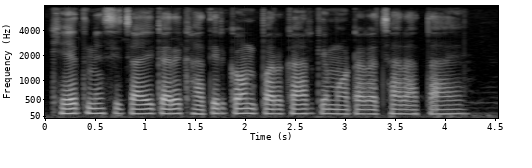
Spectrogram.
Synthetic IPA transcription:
kʰeːt̪mẽsɪt͡ʃaːikəɾekʰaːt̪ɪɾkɔʊnpɾəkaːɾkemɔːʈəɾətːʃʰaɾəɦt̪aɦɛː

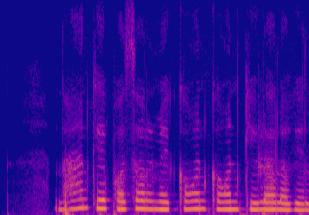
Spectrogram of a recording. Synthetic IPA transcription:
d̪ʱankepʰəsəlmekənkənkiɽaləɡel

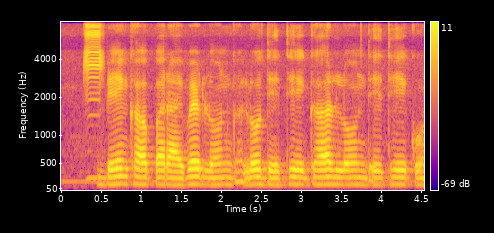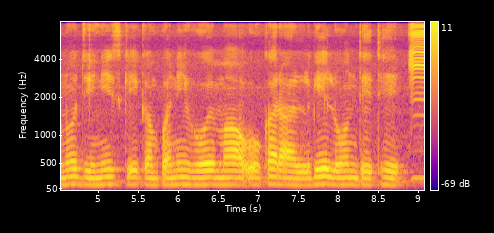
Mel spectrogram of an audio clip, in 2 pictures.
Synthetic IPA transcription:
bẽːŋkapɾaːɪʋeːʈloːnɡʱəlod̪eːt̪ʰeɡʱəɾloːnd̪eːt̪ʰekoːnod͡ʒiːniːskekəmpəniɦoːjmão̰ːkəɾəlɡeloːnd̪eːt̪ʰeː

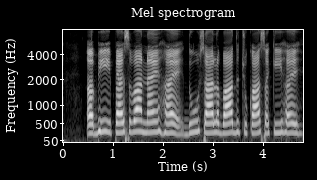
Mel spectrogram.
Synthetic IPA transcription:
əbʱipɛːsʋanəẽɦəed̪uːsaːlbaːd̪t͡ʃʊkasəkiɦɛe

